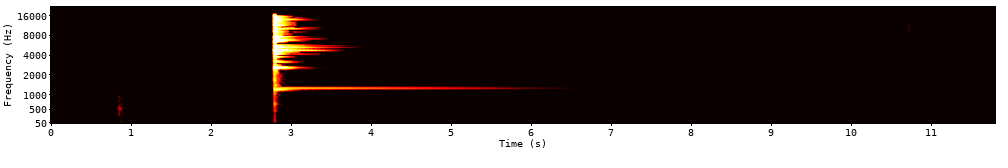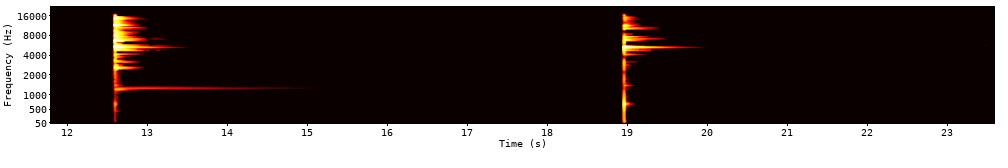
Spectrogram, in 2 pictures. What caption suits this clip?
hugh "click" sound with resonance
cink, click, impact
